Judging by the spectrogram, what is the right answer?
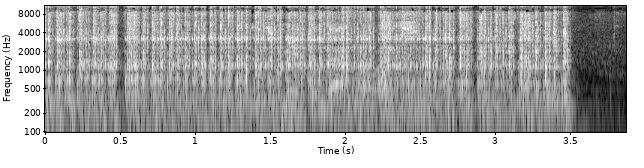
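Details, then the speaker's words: Geyser shower system's small water pump running when the sponge is squeezed, ambient about 65°F: quick rhythmic heartbeat-like thumping, about three or four beats a second, stopping abruptly; normal pulsing for this pump. "So when you're running the pump, it's gonna make this like heartbeat sound inside the center. So every time Wendy squeezes that sponge and the water starts coming out, it's"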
